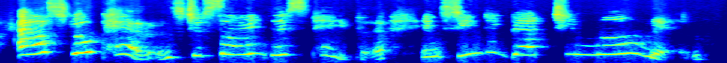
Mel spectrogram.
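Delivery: high-pitched lady's voice; playground lady. Acted. Playground lady handing out a speeding ticket, high-pitched.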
